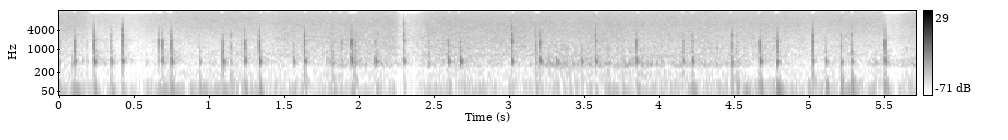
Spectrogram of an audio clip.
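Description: An orange hollow plastic traffic cone with lettering is held in both hands and tapped with the fingertips. About 22 quick, quiet, hollow taps with a pitch near 434 Hz come in uneven runs, each dying out almost at once. A low background hum sits underneath.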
